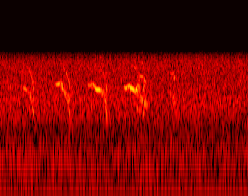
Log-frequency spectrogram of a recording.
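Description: Puppies whining at play: about five short, faint, high cries, each falling in pitch, in the first second and a half.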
